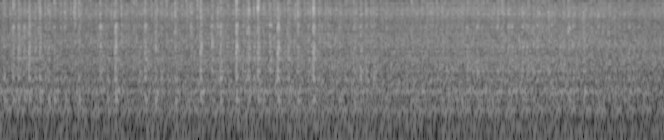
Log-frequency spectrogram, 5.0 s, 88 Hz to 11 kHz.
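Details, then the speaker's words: 2019 Ford Explorer Police Interceptor 3.7L at idle: fast light tinny metallic rattle traced by stethoscope to the bottom of the catalytic converter, not the harmonic balancer; noise goes away with vehicle tilted on lift, something suspected loose inside; exhaust rattle. "So, has anybody else experienced this rattling noise when the vehicle is at idle?"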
